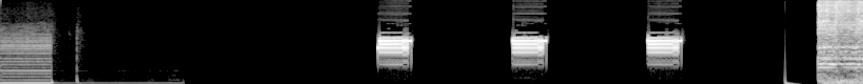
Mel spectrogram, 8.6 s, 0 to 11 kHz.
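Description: Emergency Alert System end-of-message signal: three short bursts of data tones, about 1.3 seconds apart, marking the end of the alert. Before them a steady electrical hum cuts off about half a second in.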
